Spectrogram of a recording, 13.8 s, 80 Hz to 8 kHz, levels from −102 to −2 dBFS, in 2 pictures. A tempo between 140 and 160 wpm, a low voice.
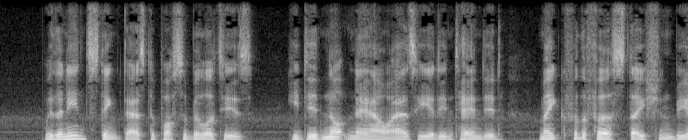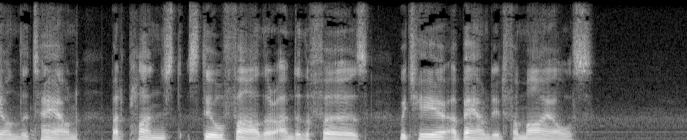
Yes: average, 150 wpm; low, 110 Hz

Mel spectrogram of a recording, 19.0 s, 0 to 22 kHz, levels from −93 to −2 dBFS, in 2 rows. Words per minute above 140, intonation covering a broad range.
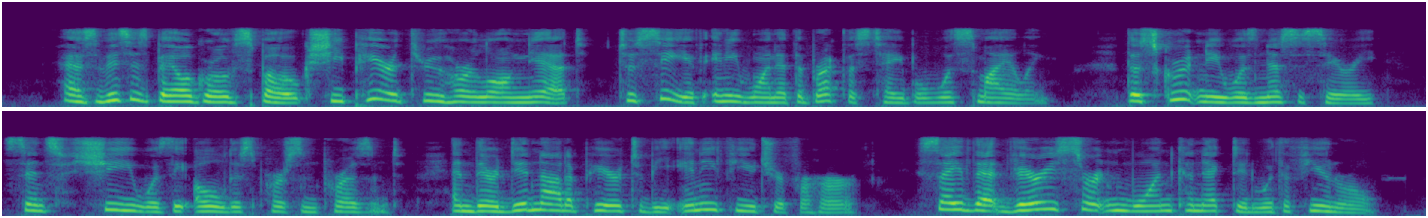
No: average, 160 wpm; average, 3.8 semitones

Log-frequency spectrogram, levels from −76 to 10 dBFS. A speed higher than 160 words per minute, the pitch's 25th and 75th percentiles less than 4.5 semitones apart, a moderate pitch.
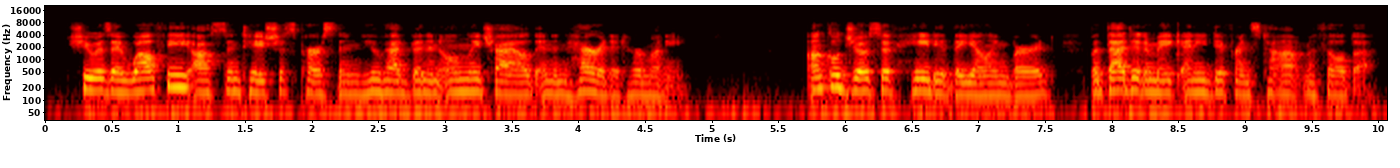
Yes: average, 185 wpm; average, 3.1 semitones; medium, 155 Hz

